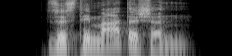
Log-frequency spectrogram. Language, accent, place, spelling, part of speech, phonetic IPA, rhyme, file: German, Germany, Berlin, systematischen, adjective, [zʏsteˈmaːtɪʃn̩], -aːtɪʃn̩, De-systematischen.ogg
- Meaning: inflection of systematisch: 1. strong genitive masculine/neuter singular 2. weak/mixed genitive/dative all-gender singular 3. strong/weak/mixed accusative masculine singular 4. strong dative plural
